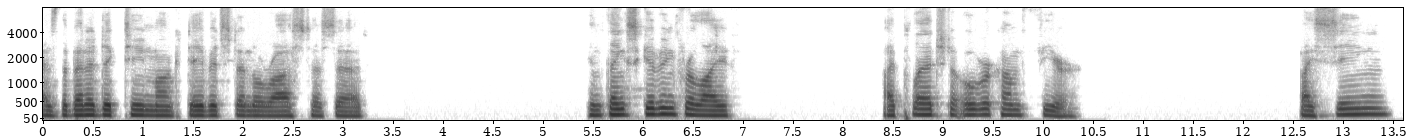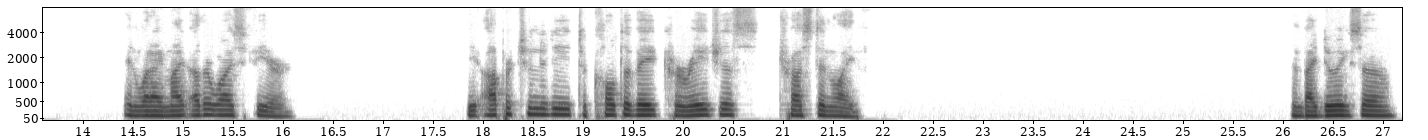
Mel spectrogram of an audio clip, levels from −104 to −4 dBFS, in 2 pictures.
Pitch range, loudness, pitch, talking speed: 115-140 Hz, -28 LUFS, 130 Hz, 85 wpm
